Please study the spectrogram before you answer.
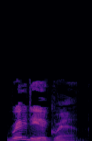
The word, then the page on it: radiogram: British English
